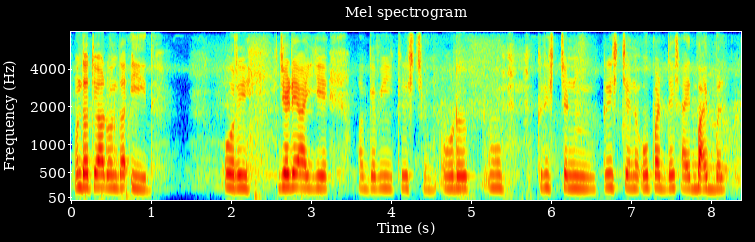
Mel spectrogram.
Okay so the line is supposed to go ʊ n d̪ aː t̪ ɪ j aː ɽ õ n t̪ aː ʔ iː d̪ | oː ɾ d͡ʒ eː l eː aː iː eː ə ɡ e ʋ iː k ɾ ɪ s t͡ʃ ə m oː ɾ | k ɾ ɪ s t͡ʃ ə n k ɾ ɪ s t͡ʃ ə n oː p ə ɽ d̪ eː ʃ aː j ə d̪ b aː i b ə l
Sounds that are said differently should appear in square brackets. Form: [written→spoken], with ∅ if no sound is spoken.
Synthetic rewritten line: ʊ n d̪ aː t̪ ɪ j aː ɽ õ n [t̪→d̪] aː ʔ iː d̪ | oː ɾ d͡ʒ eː [l→ɽ] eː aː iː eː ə ɡ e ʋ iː k ɾ ɪ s t͡ʃ ə [m→n] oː ɾ | k ɾ ɪ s t͡ʃ ə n k ɾ ɪ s t͡ʃ ə n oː p ə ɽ d̪ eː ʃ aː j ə d̪ b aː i b ə l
